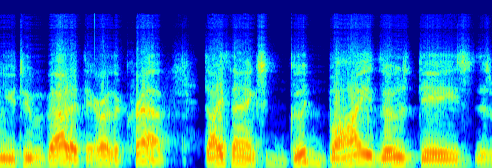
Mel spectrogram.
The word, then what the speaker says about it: DTH: Second, there was a post by DTH, pronounced Thanks, titled, No one raids for guns.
